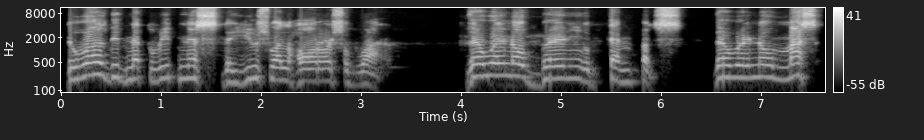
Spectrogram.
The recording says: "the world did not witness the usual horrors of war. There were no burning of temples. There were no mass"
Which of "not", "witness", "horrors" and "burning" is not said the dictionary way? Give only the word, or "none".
horrors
